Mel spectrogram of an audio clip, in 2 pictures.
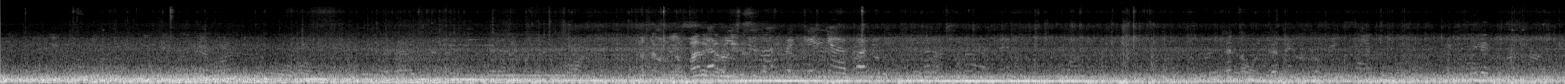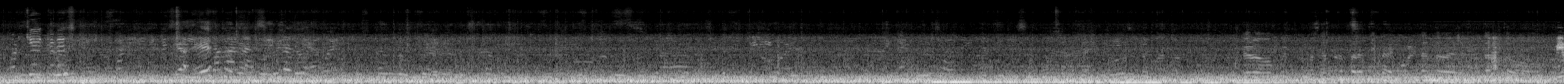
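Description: Cabin noise of a Boeing 737 rolling out on the runway just after landing: the jet engines' hum winds down and falls in pitch over the first ten seconds or so as the airliner slows, over a steady rumble of the rollout.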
